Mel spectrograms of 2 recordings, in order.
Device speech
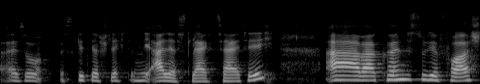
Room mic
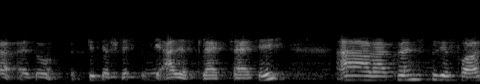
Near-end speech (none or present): none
